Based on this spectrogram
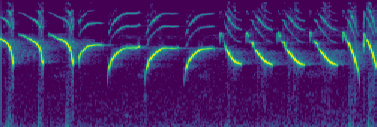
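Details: Canary singing vigorously in ngerol style, a steady series of loud sharp whistles sweeping downward or arching, roughly four per second, bright and high with no other sounds.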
